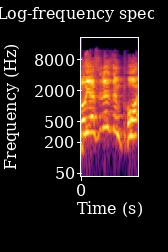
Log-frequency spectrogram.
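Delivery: plain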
